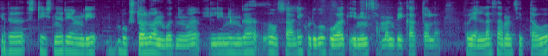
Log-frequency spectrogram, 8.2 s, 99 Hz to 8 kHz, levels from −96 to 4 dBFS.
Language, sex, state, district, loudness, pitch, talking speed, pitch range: Kannada, male, Karnataka, Belgaum, -28 LUFS, 135 Hz, 155 wpm, 125-145 Hz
